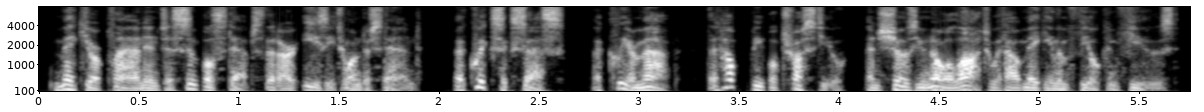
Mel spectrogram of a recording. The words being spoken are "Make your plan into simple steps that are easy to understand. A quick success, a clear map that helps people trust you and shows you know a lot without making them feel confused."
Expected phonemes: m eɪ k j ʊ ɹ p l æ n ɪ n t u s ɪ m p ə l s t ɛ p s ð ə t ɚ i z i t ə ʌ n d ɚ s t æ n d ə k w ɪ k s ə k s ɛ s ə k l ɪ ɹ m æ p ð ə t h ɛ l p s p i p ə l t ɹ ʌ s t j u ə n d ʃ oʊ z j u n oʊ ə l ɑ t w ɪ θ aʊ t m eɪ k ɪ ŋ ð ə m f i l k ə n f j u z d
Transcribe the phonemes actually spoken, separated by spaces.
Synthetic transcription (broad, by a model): m eɪ k j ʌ ɹ p l æ n ɪ n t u s ɪ m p l s t ɛ p s ð ə t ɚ i z i t ə ʌ n d ɚ s t æ n d ə k w ɪ k s ə k s ɛ s ə k l ɪ ɹ m æ p ð ə t h ɛ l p p i p l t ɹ ʌ s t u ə n ʃ oʊ z j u n oʊ ə l ɑ t w ɪ θ aʊ t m eɪ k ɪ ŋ ð ə m f i l k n f j u z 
